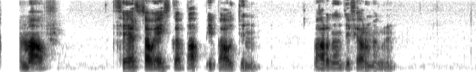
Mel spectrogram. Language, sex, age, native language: Icelandic, male, 20-29, Icelandic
